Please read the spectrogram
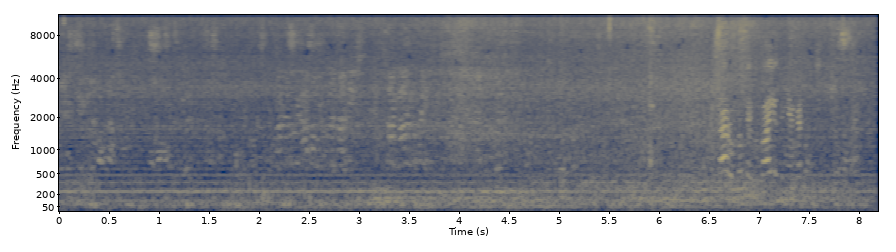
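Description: A steady low rumble with a constant hum runs throughout, with faint voices in the background.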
